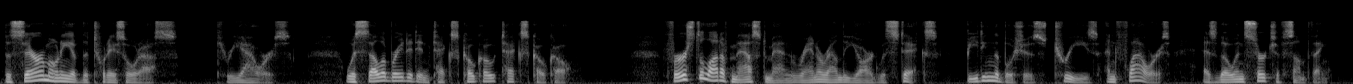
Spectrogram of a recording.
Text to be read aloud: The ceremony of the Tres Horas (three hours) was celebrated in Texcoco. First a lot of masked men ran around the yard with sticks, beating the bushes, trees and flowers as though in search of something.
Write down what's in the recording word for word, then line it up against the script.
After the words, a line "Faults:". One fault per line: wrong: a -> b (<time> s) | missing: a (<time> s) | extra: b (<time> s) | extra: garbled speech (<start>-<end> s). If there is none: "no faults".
The ceremony of the Tres Horas (three hours) was celebrated in Texcoco Texcoco. First a lot of masked men ran around the yard with sticks, beating the bushes, trees and flowers as though in search of something.
Faults:
extra: Texcoco (5.0 s)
